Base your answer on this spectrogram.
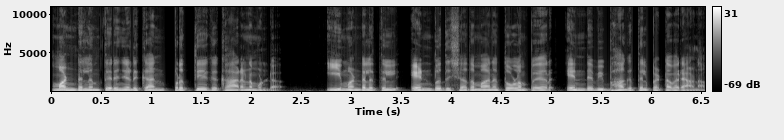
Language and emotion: Malayalam, neutral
